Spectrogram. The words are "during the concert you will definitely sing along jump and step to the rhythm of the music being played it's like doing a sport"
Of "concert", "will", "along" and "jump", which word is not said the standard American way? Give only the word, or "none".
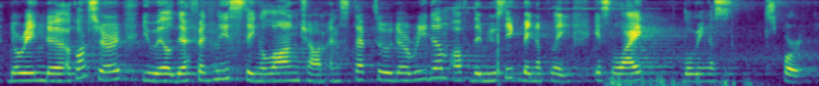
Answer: jump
